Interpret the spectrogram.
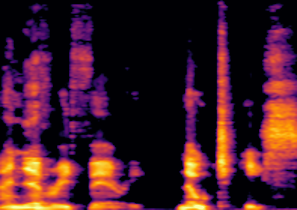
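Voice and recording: A woman's put-on character voice, extremely low and bright and sharp in tone, slow, with ordinary pitch variation.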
